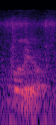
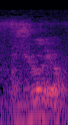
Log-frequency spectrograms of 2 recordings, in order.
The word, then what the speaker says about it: Julio: One is he's from Argentina, so we pronounce his name Julio. But actually, there is a goalkeeper also from Inter Milan. They are teammates. He's Brazilian. He speaks Portuguese, so we say his name Julio, right? Ariano. Julio Cesar. Actually, they are the same word, but because they speak different languages, it is totally different.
